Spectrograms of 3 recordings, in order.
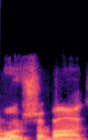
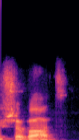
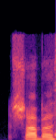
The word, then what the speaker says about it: Shabbat: Shomar Shabas is what I hear. That's right. It's the same root, but shrabas is a it would not be understood by a Hebrew speaker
